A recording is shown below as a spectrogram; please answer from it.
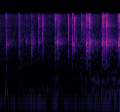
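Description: Scattered audience finger snaps in response to a poetry line, many short sharp clicks a second in no regular rhythm, growing denser toward the end.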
